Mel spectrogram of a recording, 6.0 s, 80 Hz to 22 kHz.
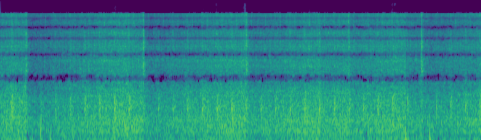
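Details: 2001 Dodge Ram 8.0L V10 at steady idle: sharp ticking plus a duller knock about once a second. A stethoscope traced it to the passenger side; these engines are known for rocker arm bolts breaking and freeing a pushrod.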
